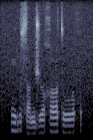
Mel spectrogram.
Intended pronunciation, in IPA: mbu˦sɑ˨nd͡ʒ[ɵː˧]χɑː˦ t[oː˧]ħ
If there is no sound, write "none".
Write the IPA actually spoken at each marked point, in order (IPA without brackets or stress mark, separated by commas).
ɵː˧, oː˧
